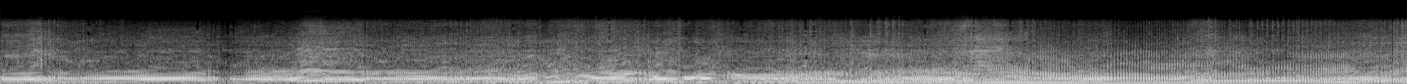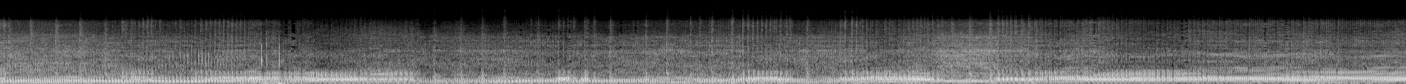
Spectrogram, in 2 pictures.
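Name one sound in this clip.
Rocks and dirt crunch and scrape under the tyres.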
